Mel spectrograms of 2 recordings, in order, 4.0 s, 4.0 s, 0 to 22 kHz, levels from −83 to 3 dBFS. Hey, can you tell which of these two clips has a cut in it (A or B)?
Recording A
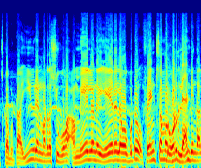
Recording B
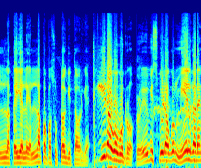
B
